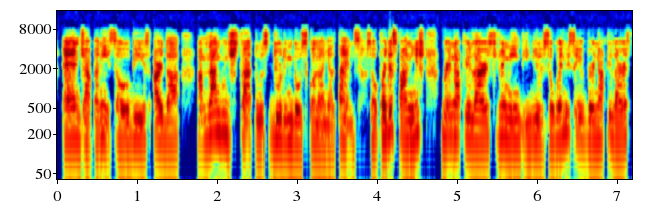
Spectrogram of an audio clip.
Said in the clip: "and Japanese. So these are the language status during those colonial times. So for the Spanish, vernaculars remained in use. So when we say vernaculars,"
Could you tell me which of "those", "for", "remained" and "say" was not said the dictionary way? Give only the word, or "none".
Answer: those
